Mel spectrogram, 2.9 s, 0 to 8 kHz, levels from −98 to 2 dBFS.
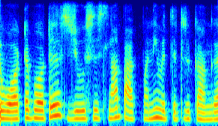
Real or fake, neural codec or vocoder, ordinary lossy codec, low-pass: real; none; Opus, 16 kbps; 7.2 kHz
